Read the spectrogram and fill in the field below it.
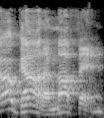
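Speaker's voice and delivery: high, shrill, big gush. Describing how the character reacts on seeing a muffin, the actor uses a shrill Nathan Lane voice. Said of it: "the more shrill part".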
